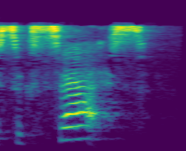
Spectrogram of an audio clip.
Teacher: we stress the second part and we say success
